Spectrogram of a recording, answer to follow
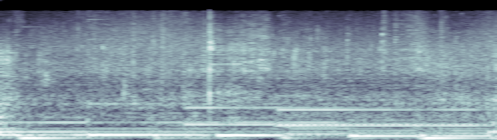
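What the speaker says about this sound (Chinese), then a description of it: "下入里脊肉，然后保持中火炸" Pork tenderloin strips deep-frying in oil over medium heat, a steady, close, bubbling sizzle that holds constant throughout with a low background hum and no voices.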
